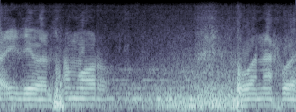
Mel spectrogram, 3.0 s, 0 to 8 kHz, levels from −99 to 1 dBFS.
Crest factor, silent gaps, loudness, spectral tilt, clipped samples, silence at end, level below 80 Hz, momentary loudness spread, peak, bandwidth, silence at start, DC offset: 14 dB; none; -20 LUFS; -8.5 dB/octave; under 0.1%; 0 s; -34 dBFS; 8 LU; -6 dBFS; 7 kHz; 0 s; under 0.1%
